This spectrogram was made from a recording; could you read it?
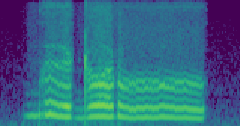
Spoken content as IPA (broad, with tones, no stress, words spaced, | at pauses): bɯ˥˨ɖo˥ ɽu˧˥˧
